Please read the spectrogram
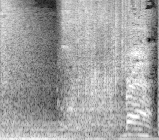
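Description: An abrupt, loud crash-like noise breaking in after silence, its rough noise running on, with a short voice sound swooping in pitch near the end.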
